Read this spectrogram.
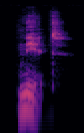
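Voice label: "nit", Australian English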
